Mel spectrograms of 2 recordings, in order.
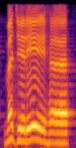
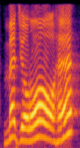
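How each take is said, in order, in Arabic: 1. الصوت الطويل بين الألف والياء. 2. الصوت الطويل ألف خالصة مفتوحة. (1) "ما بين الالف والياء" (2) "ما بنقولش مجراها"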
